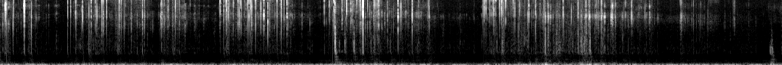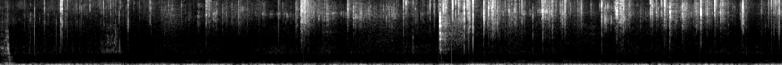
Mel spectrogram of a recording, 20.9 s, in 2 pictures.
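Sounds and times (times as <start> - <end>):
scratching and crinkling textures: 0.0 - 20.8.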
